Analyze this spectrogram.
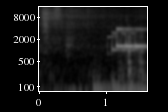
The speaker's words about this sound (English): Oh, that is a phone number, phone call.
